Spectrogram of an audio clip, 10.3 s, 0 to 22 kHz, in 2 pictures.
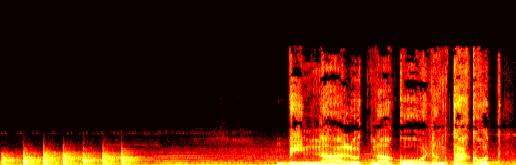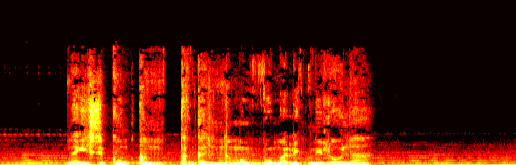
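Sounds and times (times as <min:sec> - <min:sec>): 
knocking on a door: 0:00.0 - 0:01.5
speech: 0:02.9 - 0:05.1, 0:05.8 - 0:08.9.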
